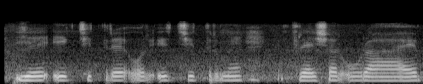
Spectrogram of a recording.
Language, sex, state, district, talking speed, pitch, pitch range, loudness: Hindi, female, Maharashtra, Dhule, 170 wpm, 190 Hz, 180-195 Hz, -19 LUFS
